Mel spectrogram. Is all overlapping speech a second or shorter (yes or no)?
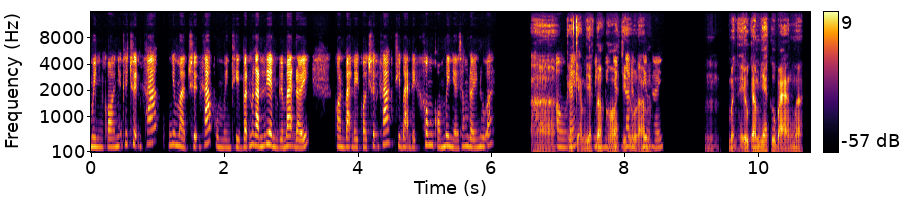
no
